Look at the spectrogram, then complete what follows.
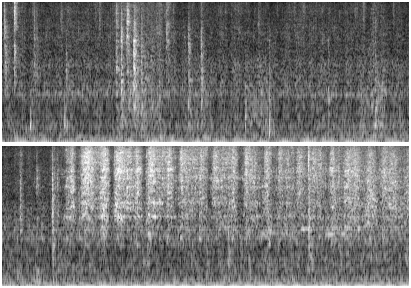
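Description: A crab boat's engine running steadily, with scattered clicks, knocks and scraping as blue crabs are sorted in the cull box and wire crab pots are handled at the rail.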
